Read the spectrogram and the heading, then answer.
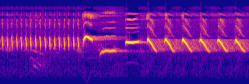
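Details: A wren sings his heart out in territorial defence, opening with a fast dry trill of ticking notes, then a bright whistled note and a string of loud downslurred notes repeated about four times a second.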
